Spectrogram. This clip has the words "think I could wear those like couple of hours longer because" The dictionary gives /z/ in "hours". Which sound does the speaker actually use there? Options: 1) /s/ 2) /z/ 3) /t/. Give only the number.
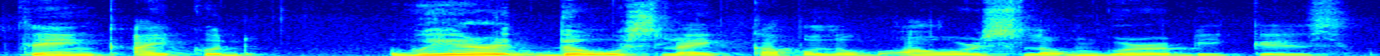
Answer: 1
